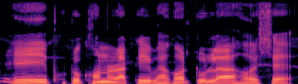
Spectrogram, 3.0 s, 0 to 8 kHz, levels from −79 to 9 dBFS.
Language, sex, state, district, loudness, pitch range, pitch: Assamese, male, Assam, Sonitpur, -17 LUFS, 125-140 Hz, 130 Hz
